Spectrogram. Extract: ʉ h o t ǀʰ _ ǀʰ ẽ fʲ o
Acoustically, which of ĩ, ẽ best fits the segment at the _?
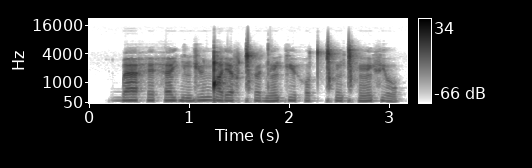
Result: ĩ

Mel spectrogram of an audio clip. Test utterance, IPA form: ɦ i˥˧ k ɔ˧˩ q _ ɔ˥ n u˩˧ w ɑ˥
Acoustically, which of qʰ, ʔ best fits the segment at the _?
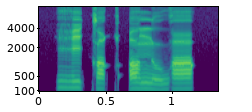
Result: ʔ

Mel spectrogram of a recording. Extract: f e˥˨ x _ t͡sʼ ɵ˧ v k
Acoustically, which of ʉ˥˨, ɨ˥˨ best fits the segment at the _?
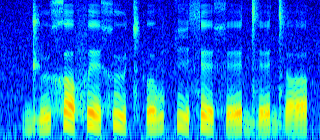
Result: ʉ˥˨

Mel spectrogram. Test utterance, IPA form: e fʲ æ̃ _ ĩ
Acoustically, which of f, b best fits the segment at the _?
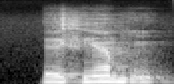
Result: b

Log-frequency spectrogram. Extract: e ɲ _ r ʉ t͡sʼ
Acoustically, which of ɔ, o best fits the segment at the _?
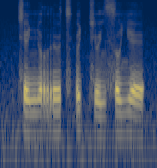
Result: ɔ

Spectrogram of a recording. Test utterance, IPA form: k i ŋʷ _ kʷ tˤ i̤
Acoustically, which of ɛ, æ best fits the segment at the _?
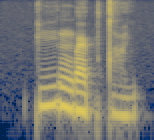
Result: æ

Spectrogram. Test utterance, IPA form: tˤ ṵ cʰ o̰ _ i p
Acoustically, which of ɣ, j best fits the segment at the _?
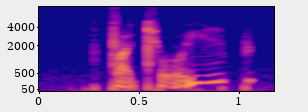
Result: j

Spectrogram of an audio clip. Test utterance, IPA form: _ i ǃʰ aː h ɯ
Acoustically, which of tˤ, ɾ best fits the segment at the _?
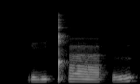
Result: ɾ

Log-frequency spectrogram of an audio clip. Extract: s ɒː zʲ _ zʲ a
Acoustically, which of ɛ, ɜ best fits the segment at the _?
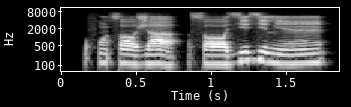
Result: ɜ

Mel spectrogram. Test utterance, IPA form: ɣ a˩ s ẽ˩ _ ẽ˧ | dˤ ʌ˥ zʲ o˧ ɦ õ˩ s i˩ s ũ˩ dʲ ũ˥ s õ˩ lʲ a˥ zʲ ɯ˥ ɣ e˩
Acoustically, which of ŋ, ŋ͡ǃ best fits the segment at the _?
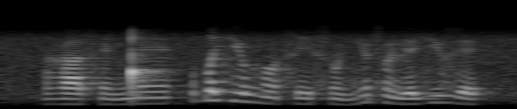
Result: ŋ͡ǃ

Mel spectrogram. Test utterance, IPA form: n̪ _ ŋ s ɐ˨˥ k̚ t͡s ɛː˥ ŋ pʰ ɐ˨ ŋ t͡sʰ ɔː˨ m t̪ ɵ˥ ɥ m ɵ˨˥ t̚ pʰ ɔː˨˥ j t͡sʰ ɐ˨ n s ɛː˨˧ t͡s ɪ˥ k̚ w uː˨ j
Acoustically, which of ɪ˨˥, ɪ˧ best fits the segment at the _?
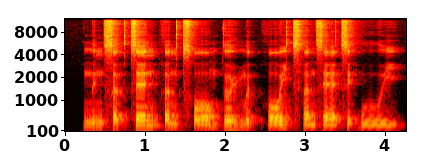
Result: ɪ˧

